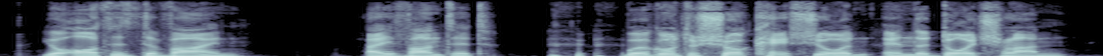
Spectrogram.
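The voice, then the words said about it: Put-on German accent. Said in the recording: “I can't do a good French accent. I'm going to say German.”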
